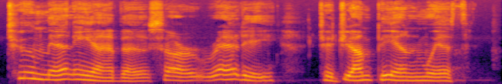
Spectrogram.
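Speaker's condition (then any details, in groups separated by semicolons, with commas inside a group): Spasmodic dysphonia; vocal cords too tight to let air in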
